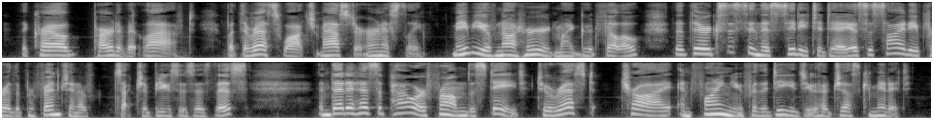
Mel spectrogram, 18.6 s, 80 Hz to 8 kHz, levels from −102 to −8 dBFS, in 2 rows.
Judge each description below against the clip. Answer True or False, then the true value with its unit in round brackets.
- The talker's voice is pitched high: False (180 Hz)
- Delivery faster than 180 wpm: True (190 wpm)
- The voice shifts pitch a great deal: False (4.9 semitones)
